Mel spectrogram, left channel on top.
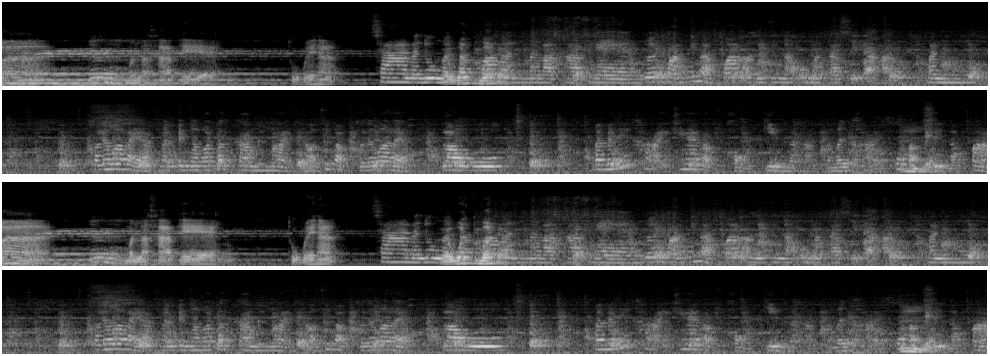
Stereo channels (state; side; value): noise; right; hum, 26 dB below the sound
